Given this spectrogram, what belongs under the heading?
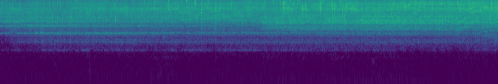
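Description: Chicken tikka skewers sizzle on an oiled pan over a low flame. The hiss is dense and continuous, close by, and grows slightly louder and brighter partway through.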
